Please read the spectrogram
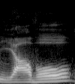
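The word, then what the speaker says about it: Jawohl: You've heard in German Yavul, but it's spelled with a J.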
